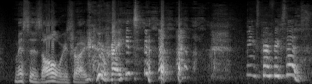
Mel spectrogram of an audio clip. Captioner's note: laughs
